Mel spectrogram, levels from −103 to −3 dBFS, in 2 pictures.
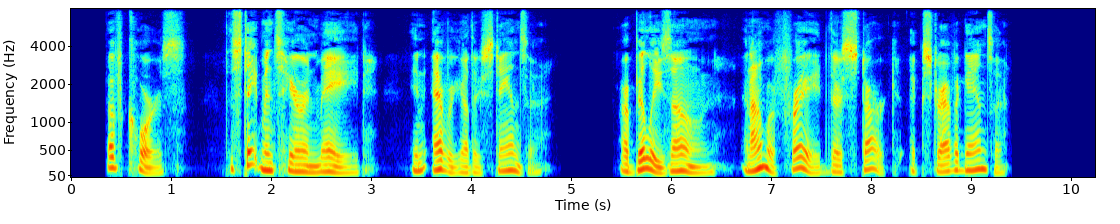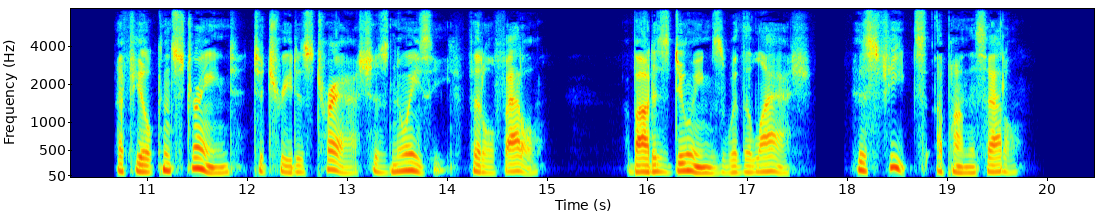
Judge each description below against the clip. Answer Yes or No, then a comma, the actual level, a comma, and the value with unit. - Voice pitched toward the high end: No, low, 120 Hz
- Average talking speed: No, slow, 120 wpm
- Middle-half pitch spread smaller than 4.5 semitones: No, average, 5.2 semitones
